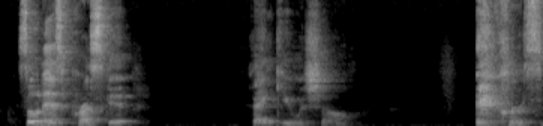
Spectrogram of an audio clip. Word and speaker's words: Prescott: Prescott, Prescott, the E is pronounced like the E in edible. Oh, Prescott. So it is Prescott.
